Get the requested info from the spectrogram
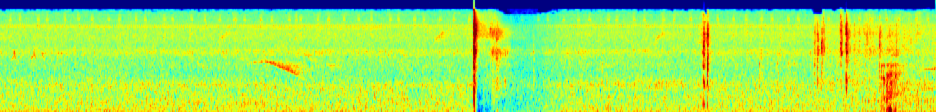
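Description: An air rifle fires once, a sharp crack a little under five seconds in, shooting a dart at a fish. A few small clicks and a short scrape of handling follow near the end, over a steady low background noise.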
